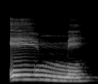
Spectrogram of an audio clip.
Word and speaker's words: aimer: AI is pronounced E or E. The letter I can be written with or without a circumflex accent. Aimer, aide, traiter, s'il te plaît.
